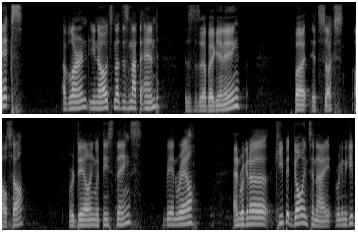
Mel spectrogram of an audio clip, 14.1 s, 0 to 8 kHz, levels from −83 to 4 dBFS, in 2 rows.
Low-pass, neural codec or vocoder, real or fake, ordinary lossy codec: 7.2 kHz; none; real; AAC, 48 kbps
